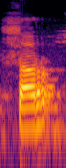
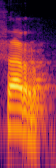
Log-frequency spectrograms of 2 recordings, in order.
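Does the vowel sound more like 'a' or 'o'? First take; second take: o; a. First: The vowel is rounded, like 'o'. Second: The vowel is open, like 'a'. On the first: The speaker calls it wrong. "Quand on fait sor, là on a gâté" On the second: The speaker calls it right. "Sar. Voilà"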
